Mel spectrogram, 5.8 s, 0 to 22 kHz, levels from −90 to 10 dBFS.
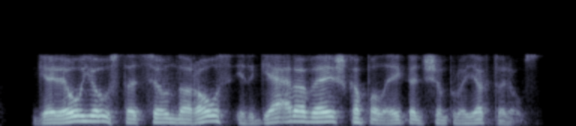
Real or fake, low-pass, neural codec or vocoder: fake; 3.6 kHz; codec, 16 kHz, 0.3 kbps, FocalCodec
